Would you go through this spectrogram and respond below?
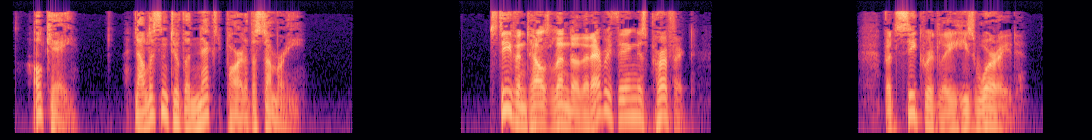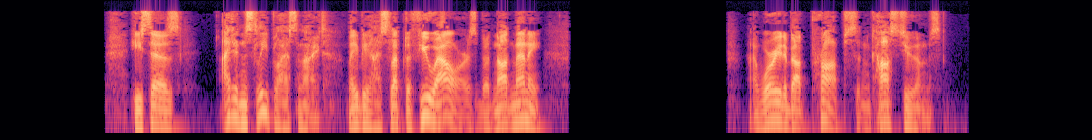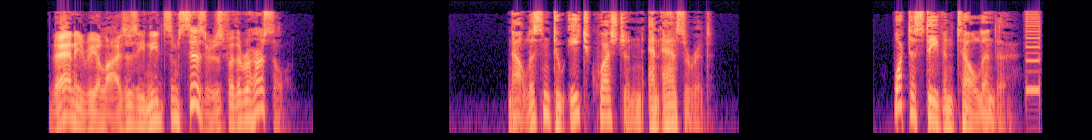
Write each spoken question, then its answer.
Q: What does Stephen tell Linda?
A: That everything is perfect.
